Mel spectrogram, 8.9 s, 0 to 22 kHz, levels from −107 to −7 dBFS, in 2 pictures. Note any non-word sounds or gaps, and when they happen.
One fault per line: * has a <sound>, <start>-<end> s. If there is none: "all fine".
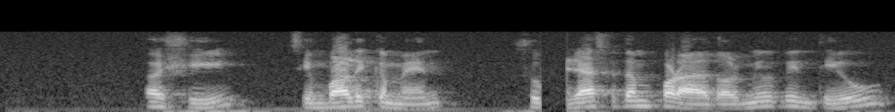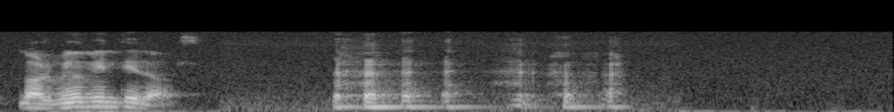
* has a dropout, 2.7-2.8 s
* has a laugh, 6.1-7.7 s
